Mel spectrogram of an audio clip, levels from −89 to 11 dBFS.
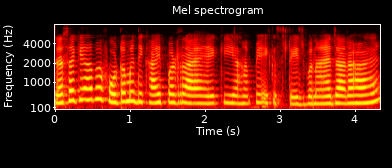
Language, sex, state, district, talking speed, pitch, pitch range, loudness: Hindi, female, Uttar Pradesh, Etah, 260 wpm, 275 Hz, 260-300 Hz, -16 LUFS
